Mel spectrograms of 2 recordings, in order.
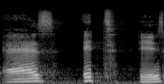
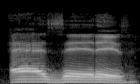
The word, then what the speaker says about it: as it is: it is 공부하고 올까요 as it is 먼저 발음부터 보셔야 될 것 같은데 as it is 보다는 그냥 as it is 연결해서 발음하는 사람들이 많습니다 as it is as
